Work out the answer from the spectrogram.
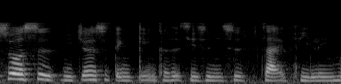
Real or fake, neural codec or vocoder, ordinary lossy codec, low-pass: real; none; MP3, 48 kbps; 7.2 kHz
